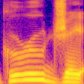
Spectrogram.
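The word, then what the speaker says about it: Guru J'AI: We're going to break down the world of a character named Guru Ji. Now, that's J AI, but it's pronounced Guru J.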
